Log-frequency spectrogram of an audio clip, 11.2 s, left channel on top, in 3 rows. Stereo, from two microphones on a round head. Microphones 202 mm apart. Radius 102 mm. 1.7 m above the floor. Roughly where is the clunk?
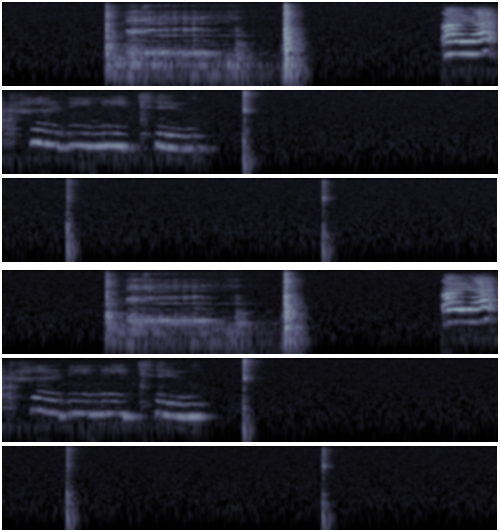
Centre.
